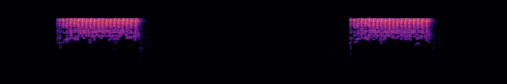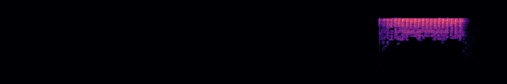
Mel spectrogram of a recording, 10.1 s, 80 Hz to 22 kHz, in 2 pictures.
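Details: A black-bordered katydid, recorded in 2020, gives dry, hissing buzzes about a second long, separated by several seconds of silence.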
